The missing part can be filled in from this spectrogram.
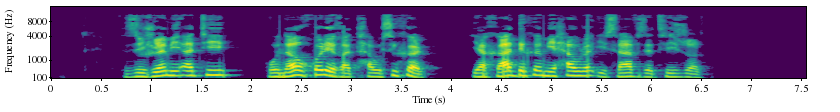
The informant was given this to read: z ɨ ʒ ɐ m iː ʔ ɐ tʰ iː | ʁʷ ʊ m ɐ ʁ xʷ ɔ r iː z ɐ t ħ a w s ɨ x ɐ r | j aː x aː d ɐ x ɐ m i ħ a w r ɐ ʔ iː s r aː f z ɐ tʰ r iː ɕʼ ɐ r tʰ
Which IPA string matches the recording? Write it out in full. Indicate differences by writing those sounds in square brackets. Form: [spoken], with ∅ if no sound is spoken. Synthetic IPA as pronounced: z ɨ ʒ ɐ m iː ʔ ɐ tʰ iː | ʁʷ ʊ [n] ɐ ʁ xʷ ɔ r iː [ʁ] ɐ t ħ a w s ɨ x ɐ r | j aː x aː d ɐ x ɐ m i ħ a w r ɐ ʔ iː s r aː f z ɐ tʰ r iː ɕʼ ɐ r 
